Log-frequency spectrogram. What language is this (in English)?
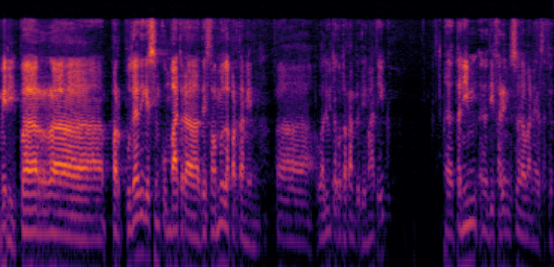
Catalan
